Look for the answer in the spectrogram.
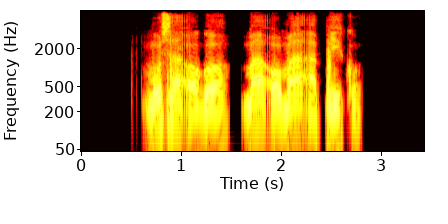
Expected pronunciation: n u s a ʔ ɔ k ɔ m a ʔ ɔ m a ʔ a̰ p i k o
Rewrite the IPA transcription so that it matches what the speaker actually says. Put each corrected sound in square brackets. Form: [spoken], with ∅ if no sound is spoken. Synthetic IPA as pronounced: [m] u s a ʔ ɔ [ɡ] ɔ m a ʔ ɔ m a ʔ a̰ p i k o

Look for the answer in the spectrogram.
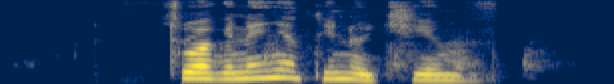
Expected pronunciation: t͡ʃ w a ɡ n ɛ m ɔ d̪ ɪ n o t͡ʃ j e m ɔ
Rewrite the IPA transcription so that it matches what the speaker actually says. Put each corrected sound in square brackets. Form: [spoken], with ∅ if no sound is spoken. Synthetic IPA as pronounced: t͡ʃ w a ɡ n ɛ [ɲ] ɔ [t̪] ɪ n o t͡ʃ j e m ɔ

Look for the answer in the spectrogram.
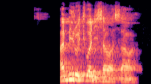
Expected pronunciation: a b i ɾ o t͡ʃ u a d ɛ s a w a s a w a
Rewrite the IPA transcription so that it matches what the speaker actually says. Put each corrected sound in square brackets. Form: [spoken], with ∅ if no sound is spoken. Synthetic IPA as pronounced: a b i ɾ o t͡ʃ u a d [i] s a w a s a w a

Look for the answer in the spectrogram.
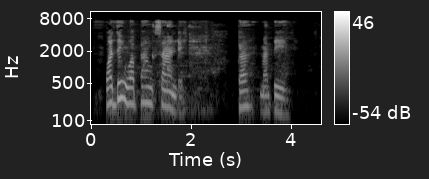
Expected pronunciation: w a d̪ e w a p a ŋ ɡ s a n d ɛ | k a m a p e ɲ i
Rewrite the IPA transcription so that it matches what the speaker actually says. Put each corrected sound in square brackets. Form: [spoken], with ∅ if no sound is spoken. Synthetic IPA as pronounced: w a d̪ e w a p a ŋ ɡ s a n d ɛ | k a m a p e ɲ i

